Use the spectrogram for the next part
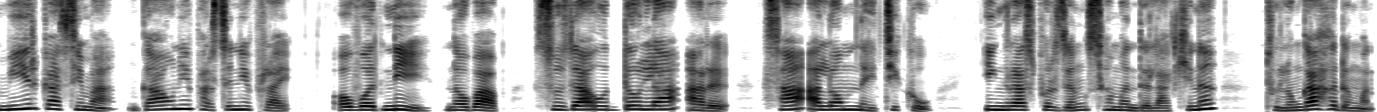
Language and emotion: Bodo, neutral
